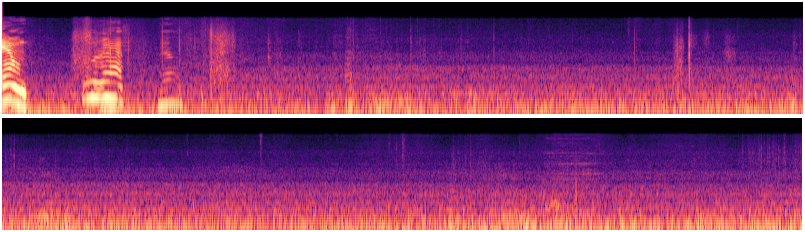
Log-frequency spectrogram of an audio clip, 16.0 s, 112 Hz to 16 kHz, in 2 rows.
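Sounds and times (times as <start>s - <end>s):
car engine and tyres rumbling: 0.0s - 16.0s.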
